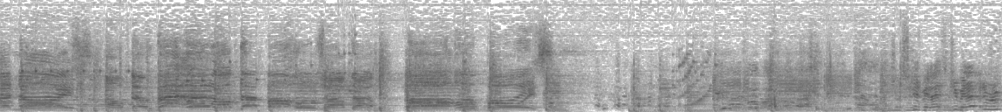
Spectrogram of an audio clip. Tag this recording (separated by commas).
Music, Speech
